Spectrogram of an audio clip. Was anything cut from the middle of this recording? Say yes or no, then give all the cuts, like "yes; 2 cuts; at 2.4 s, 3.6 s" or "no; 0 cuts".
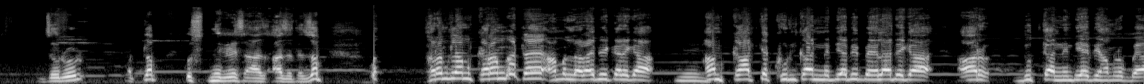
yes; 1 cut; at 3.7 s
